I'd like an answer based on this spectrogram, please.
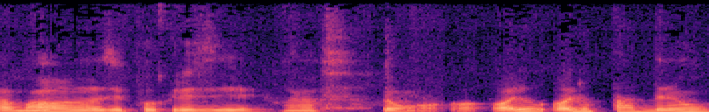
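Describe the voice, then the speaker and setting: Recorded with a dry, close sound and no echo, a man speaks at a fairly slow pace, his pitch fairly high and his tone dark and mellow. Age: 20s. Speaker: podcast co-host. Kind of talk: casual chat.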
